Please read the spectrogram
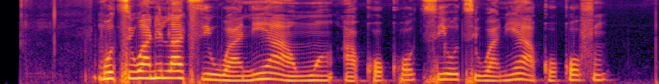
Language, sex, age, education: Yoruba, female, 15-29, tertiary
